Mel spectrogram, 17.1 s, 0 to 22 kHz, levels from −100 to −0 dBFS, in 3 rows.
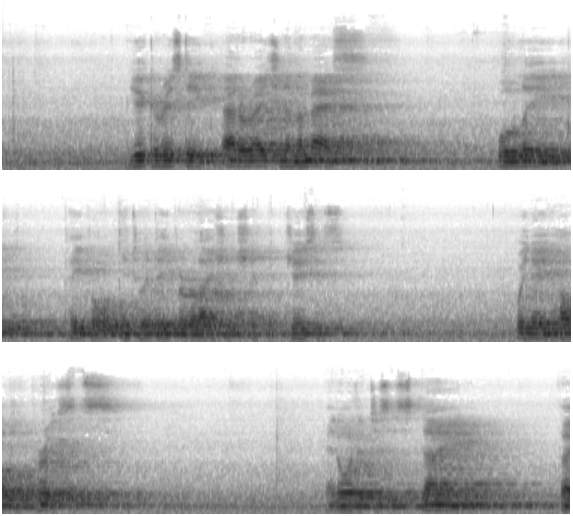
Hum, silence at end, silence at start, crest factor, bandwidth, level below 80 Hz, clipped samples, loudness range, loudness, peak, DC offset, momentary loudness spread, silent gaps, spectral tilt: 50 Hz at -45 dBFS; 0 s; 0 s; 16 dB; 10 kHz; -54 dBFS; under 0.1%; 6 LU; -24 LUFS; -8 dBFS; under 0.1%; 22 LU; none; -7.5 dB/octave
